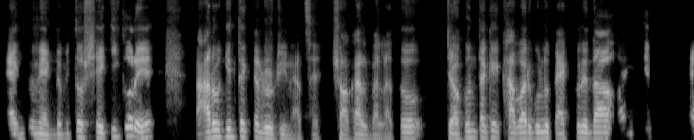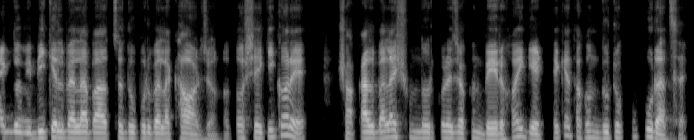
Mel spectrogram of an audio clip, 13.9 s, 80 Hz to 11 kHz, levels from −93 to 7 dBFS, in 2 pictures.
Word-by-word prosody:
একদমই, 120 Hz, +1 st, -1 dB
একদমই। 115 Hz, +1 st, -6 dB
তো 165 Hz, -, +4 dB
সে 140 Hz, -, +4 dB
কি 175 Hz, -, -4 dB
করে? 200 Hz, -, +7 dB, 0.5 s
তারও 165 Hz, -, +6 dB
কিন্তু 170 Hz, -1 st, 0 dB
একটা 155 Hz, 0 st, -2 dB
রুটিন 115 Hz, -4 st, -1 dB
আছে -, -, -13 dB, 0.2 s
সকালবেলা। 110 Hz, -2 st, -1 dB
তো -, -, 0 dB, 0.5 s
যখন 140 Hz, +5 st, +1 dB
তাকে 155 Hz, +1 st, +1 dB
খাবারগুলো 140 Hz, +1 st, +3 dB
প্যাক 120 Hz, -1 st, +1 dB
করে 140 Hz, -1 st, +2 dB
দেওয়া 135 Hz, 0 st, +6 dB
হয় -, -, -12 dB, 0.7 s
একদমই। 145 Hz, -2 st, -1 dB
বিকেলবেলা 145 Hz, -2 st, +4 dB
বা 135 Hz, -, +5 dB
হচ্ছে 145 Hz, -, -5 dB
দুপুরবেলা 135 Hz, -2 st, 0 dB
খাওয়ার 125 Hz, -4 st, +1 dB
জন্য। 110 Hz, 0 st, -12 dB
তো -, -, -7 dB
সে 145 Hz, -, +1 dB
কি 165 Hz, -, 0 dB
করে? 215 Hz, -9 st, +4 dB, 0.5 s
সকালবেলায় 145 Hz, +5 st, +3 dB
সুন্দর 145 Hz, -2 st, -3 dB
করে 145 Hz, -1 st, 0 dB
যখন 135 Hz, +2 st, -3 dB
বের 120 Hz, 0 st, +6 dB
হয় 175 Hz, +6 st, 0 dB
গেট 120 Hz, -2 st, +3 dB
থেকে, 135 Hz, -, -4 dB
তখন 150 Hz, +1 st, -5 dB
দুটো 140 Hz, +1 st, -2 dB
কুকুর 175 Hz, -1 st, -3 dB
আছে। 110 Hz, -, -10 dB
140 Hz, 185 wpm, -26 LUFS, 125-150 Hz, 0.7 s, করে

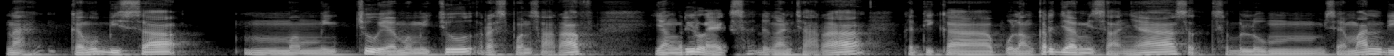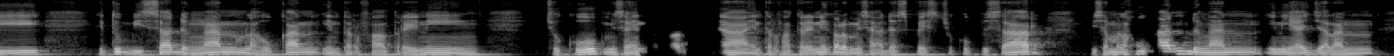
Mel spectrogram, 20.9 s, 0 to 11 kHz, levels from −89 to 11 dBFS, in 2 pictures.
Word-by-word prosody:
Nah, 105 Hz, -2 st, -1 dB, 0.3 s
kamu 120 Hz, +7 st, +1 dB
bisa 135 Hz, +6 st, +2 dB, 0.4 s
memicu 100 Hz, -2 st, 0 dB
ya, 95 Hz, -, +1 dB
memicu 100 Hz, +7 st, +2 dB
respon 105 Hz, -1 st, -4 dB
saraf 90 Hz, -2 st, -1 dB, 0.4 s
yang 105 Hz, 0 st, +1 dB
rileks 110 Hz, -6 st, +2 dB
dengan 100 Hz, -2 st, -2 dB
cara 95 Hz, -3 st, 0 dB, 0.3 s
ketika 95 Hz, -1 st, -1 dB
pulang 95 Hz, -2 st, -2 dB
kerja 125 Hz, -2 st, +4 dB
misalnya 105 Hz, +6 st, +1 dB
se 145 Hz, -, -4 dB, 0.2 s
sebelum 100 Hz, -1 st, -2 dB, 0.4 s
misalnya 95 Hz, 0 st, -4 dB
mandi, 110 Hz, -4 st, +2 dB, 0.4 s
itu 140 Hz, -, +1 dB
bisa 105 Hz, +3 st, +1 dB
dengan 115 Hz, +3 st, +2 dB, 0.2 s
melakukan 115 Hz, +6 st, -1 dB
interval 100 Hz, -1 st, -4 dB
training, 100 Hz, -2 st, +1 dB, 0.5 s
cukup 115 Hz, +8 st, +4 dB
misalnya 110 Hz, 0 st, 0 dB
interva -, -, -10 dB, 0.3 s
nah 105 Hz, -1 st, +1 dB
interval 100 Hz, 0 st, -5 dB
training, 100 Hz, +5 st, +2 dB
kalau 115 Hz, -, +4 dB
misalnya 100 Hz, -1 st, -2 dB
ada -, -, -5 dB
space 100 Hz, 0 st, -5 dB
cukup -, -, -12 dB
besar, 115 Hz, +7 st, +2 dB, 0.4 s
bisa -, -, -5 dB
melakukan 150 Hz, +5 st, +1 dB
dengan 115 Hz, 0 st, +2 dB
ini 135 Hz, -3 st, +1 dB
ya 105 Hz, -, +2 dB, 0.2 s
jalan 100 Hz, +1 st, -1 dB
105 Hz, 125 wpm, -23 LUFS, 100-115 Hz, 0.5 s, kerja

